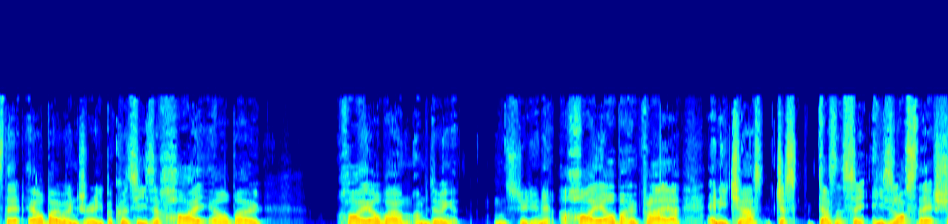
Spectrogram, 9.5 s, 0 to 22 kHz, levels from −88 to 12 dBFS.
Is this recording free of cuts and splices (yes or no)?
yes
